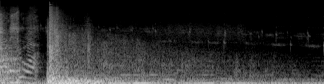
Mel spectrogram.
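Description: A single loud, close gunshot from a handgun in a film scene, its boom trailing off into a rumbling tail and low background noise.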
